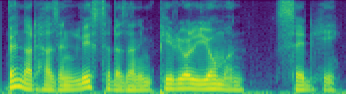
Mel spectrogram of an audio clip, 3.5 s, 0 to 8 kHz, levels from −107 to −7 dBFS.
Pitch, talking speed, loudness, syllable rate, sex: 100 Hz, 155 wpm, -17 LUFS, 5.0 syllables/s, male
